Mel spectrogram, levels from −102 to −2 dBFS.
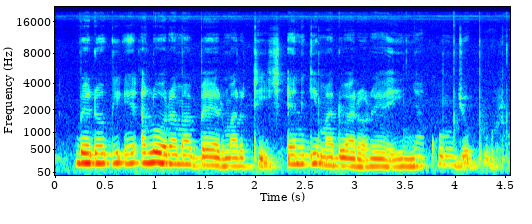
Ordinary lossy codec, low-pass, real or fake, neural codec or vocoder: none; 19.8 kHz; real; none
